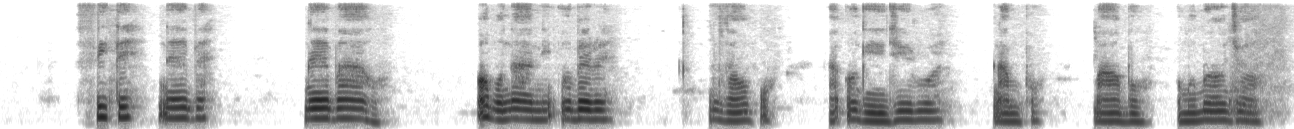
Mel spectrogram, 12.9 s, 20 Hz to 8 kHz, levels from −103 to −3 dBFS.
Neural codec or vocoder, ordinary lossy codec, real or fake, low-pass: none; none; real; 7.2 kHz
